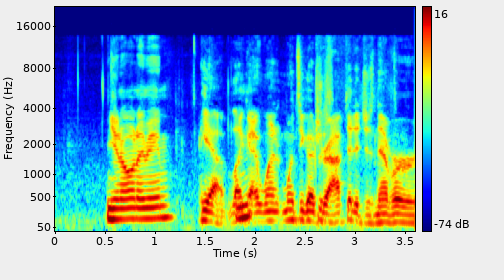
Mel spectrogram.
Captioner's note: none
